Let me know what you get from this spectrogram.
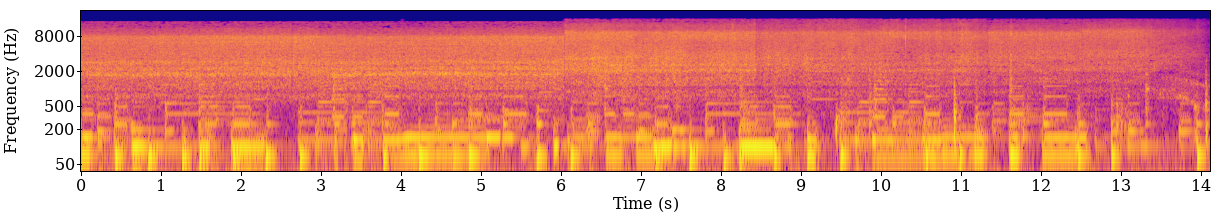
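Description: Minced meat and diced onion sizzling steadily in a nonstick frying pan, with a plastic spatula scraping and stirring through the mince. Soft background music runs underneath.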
